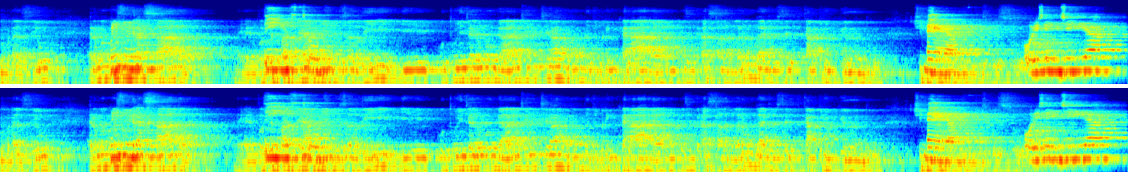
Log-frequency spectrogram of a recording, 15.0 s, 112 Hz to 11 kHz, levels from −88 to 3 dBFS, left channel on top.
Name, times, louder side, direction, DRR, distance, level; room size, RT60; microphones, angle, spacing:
voice 1, 0.0-2.6 3.1-13.8, equal, 35° right, -9 dB, 2.7 m, -25 dB
voice 2, 1.5-1.9 3.5-4.3 12.4-12.8 13.7-14.7, left 1 dB, 35° left, -2 dB, 1.3 m, -17 dB
8.2 x 7.7 x 5.2 m, 2.2 s
head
